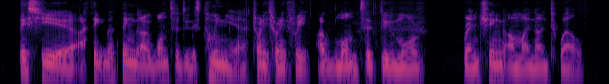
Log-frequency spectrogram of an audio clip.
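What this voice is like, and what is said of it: Croaky voice. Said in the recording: “my voice is really croaky”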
